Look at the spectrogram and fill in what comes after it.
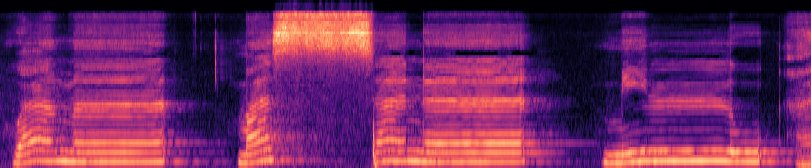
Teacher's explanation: Ini jangan min tapi mil langsung ke l idgham bila gunah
